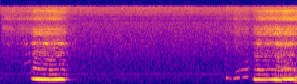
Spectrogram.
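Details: Person sleeping and snoring: two loud, tonal, droning snores with a quiet pause between them.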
